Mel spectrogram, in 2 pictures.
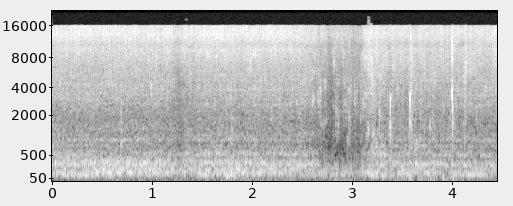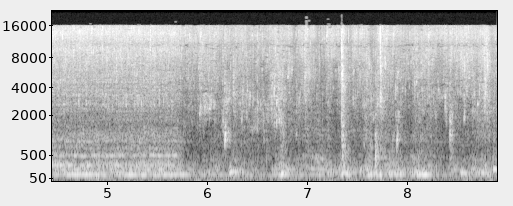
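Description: Water runs from a tap while hands are washed with soap before cooking: a steady, even rush of splashing water that holds at one level throughout, with a few small drips and splashes standing out.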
